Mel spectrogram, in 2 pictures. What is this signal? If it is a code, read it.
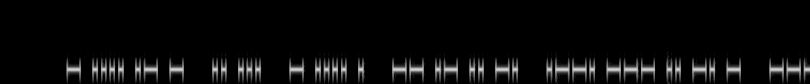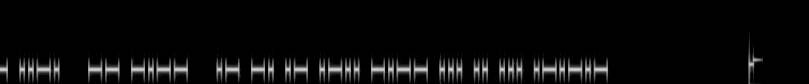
Morse code, heard as a keyed tone, about 28 wpm, 700 Hz. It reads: THAT IS THE MAIN POINT OF MY ANALYSIS.
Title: Sentences from Top 1000 Words - Review Part 5 - 28wpm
